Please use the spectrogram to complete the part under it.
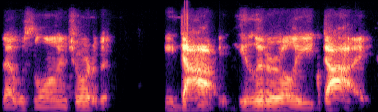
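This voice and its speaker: Casting note: man with a lowish voice, rambling commentator, dull lo-fi recording. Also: steady tone, normal speed, bright, forceful tone. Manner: rambling, repeats phrases, frequent "you know". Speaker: political commentator. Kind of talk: casual spoken monologue.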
